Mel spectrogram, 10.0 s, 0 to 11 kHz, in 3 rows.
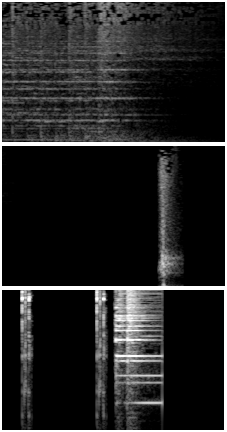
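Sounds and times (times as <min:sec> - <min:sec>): notification bell ding: 0:08.4 - 0:09.1.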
